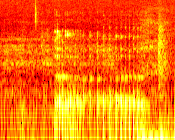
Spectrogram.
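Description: After a quiet start, a single low, rough, rumbling breath sound comes through, consistent with a snore.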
